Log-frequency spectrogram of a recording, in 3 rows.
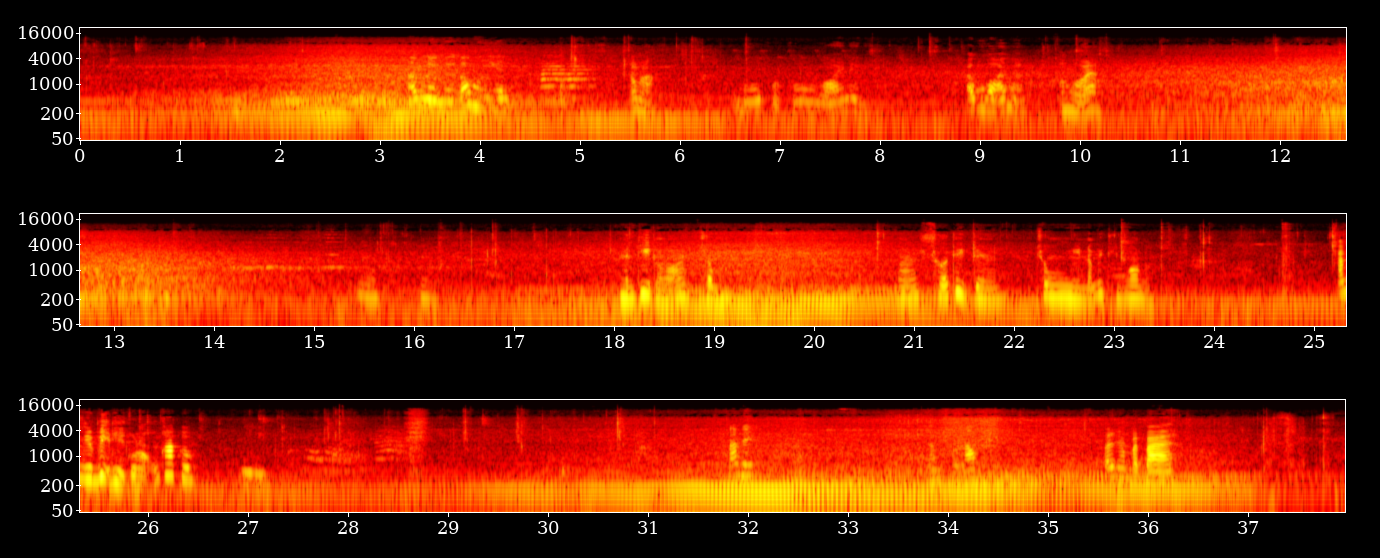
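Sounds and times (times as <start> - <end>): road vehicle passing by: 0.0 - 37.9.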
